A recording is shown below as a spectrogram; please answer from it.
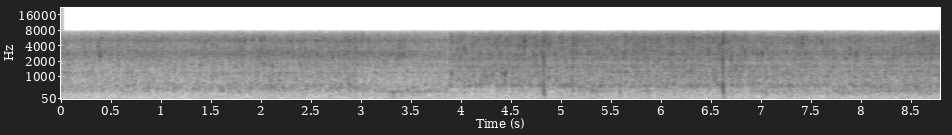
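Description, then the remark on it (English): A steady trickle of water drops falling in a Kelvin water dropper experiment runs continuously, hissy and even, with a couple of slightly sharper drips standing out partway through. No one speaks. “Kelvin's water drop experiment demonstrates for us that not only does the motion generate the electric field, but that the field also has a strong influence on the motions.”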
